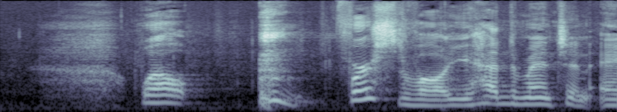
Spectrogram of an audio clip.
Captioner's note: coughs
